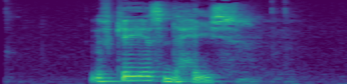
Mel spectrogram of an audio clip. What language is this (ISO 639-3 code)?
kab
